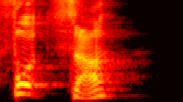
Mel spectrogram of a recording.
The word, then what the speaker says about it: Forza: Forza, as Mike makes sure I say it correctly.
